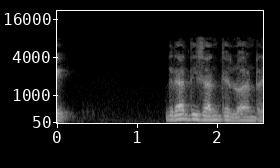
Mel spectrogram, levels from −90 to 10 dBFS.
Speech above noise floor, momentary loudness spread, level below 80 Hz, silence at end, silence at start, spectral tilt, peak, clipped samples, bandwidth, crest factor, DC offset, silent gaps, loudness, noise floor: 49 dB; 9 LU; -64 dBFS; 0 s; 0 s; -7 dB/octave; -8 dBFS; under 0.1%; 8.4 kHz; 20 dB; under 0.1%; none; -28 LUFS; -75 dBFS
